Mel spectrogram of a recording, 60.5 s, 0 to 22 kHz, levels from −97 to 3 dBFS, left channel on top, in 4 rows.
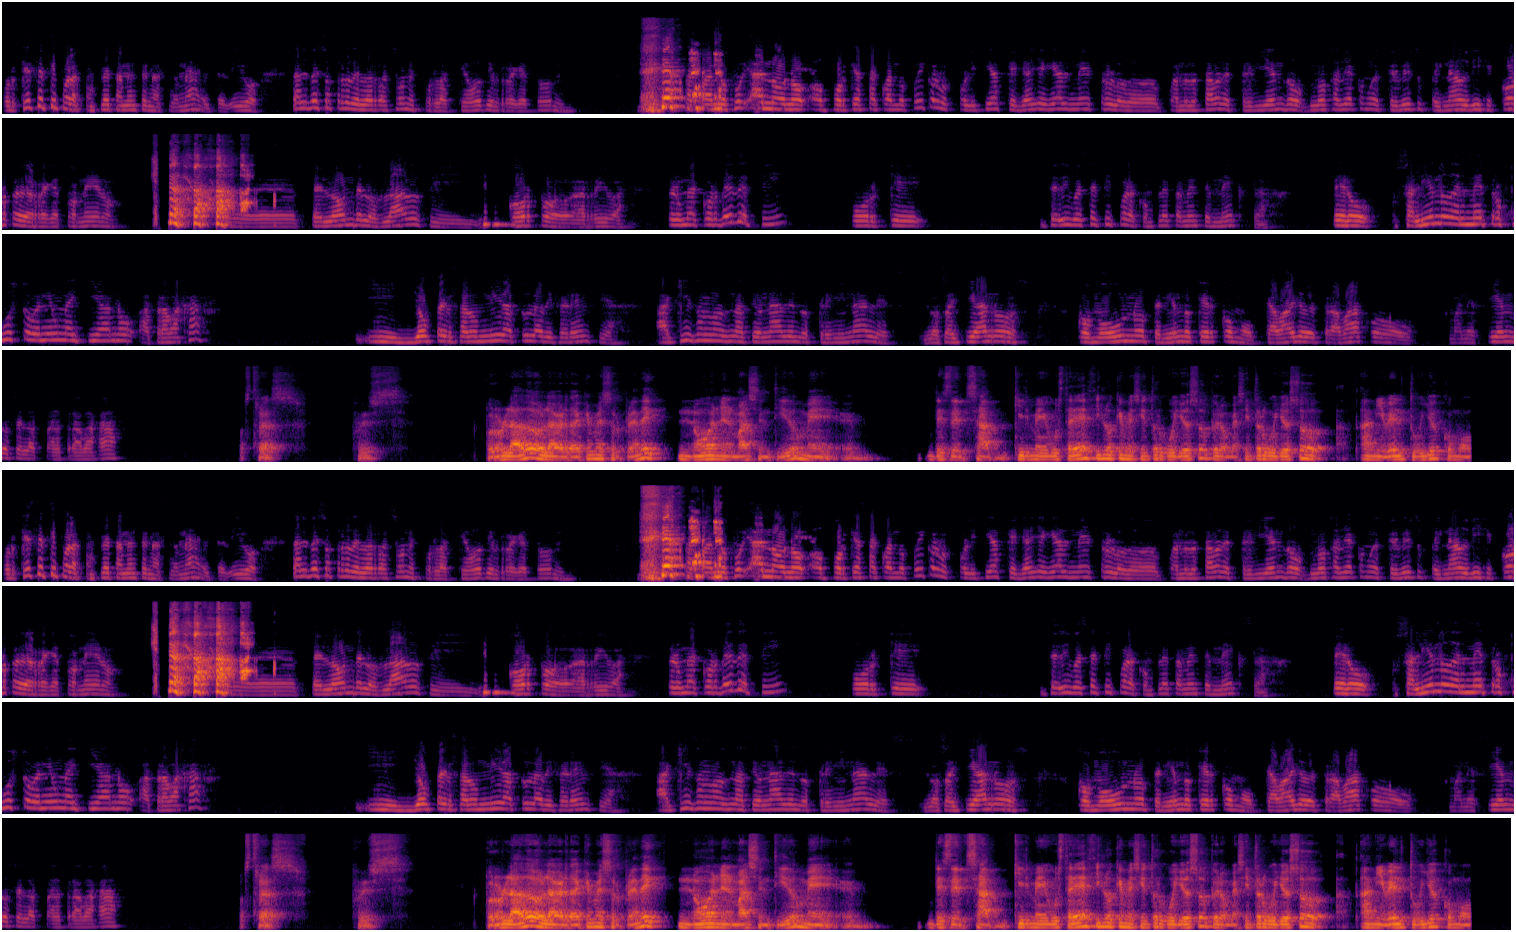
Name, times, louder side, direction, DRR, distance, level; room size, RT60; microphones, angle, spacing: voice 1, 0.0-5.7 6.6-16.3 17.3-19.9 20.2-21.4 21.8-23.0 23.6-24.3 25.6-28.0 28.4-32.4 33.8-36.5 36.8-39.1 39.4-40.5 41.0-44.3 44.7-46.5, right 1 dB, 20° right, 1.6 m, -47 dB
voice 2, 6.4-7.2 16.8-17.7 19.9-20.2 47.7-48.4 48.9-49.4 50.2-54.1 54.6-60.0, right 3 dB, 45° right, 0.6 m, -31 dB
head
